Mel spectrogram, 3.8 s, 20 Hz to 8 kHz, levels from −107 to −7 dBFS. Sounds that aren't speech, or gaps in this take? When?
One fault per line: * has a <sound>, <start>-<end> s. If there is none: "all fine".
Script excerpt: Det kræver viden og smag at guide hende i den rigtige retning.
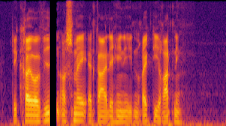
* has a dropout, 0.8-0.9 s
